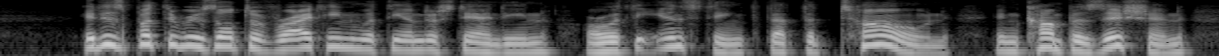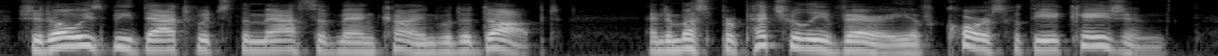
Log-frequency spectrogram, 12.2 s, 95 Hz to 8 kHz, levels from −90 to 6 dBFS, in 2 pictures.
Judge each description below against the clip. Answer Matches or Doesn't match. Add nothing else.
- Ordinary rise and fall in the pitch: Doesn't match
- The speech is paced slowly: Doesn't match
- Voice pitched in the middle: Matches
